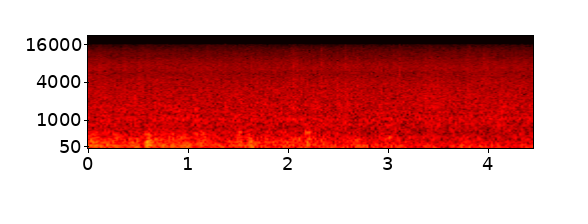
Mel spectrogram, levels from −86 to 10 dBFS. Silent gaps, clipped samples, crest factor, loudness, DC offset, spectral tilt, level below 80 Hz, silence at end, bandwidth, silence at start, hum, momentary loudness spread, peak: none; under 0.1%; 20 dB; -37 LUFS; under 0.1%; -4 dB/octave; -46 dBFS; 0 s; 16.5 kHz; 0 s; none; 5 LU; -16 dBFS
